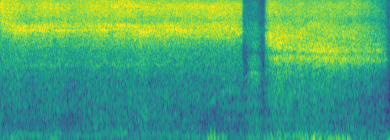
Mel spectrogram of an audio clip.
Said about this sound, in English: And I'm not going to name any names of products, but he gets this bottle in his hand, and he starts to spray it on himself, right?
